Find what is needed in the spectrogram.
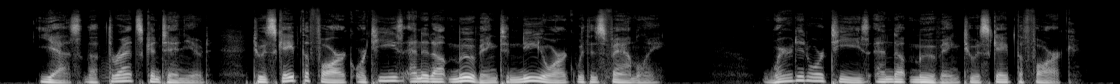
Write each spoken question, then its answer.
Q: Where did Ortiz end up moving to escape the FARC?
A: Ortiz ended up moving to New York to escape the FARC.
